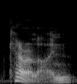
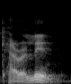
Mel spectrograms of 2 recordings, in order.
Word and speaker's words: Caroline: for the noun too as for caroline and caroline you will find both pronunciations in use hence the names appearance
